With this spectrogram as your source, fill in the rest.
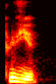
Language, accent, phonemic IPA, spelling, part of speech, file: French, France, /ply.vjø/, pluvieux, adjective, LL-Q150 (fra)-pluvieux.wav
- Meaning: rainy (characterised by rain)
